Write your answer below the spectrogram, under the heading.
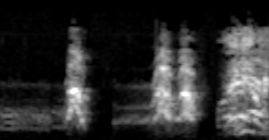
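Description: A dog named Deuce barks three times in short, loud bursts, the last two in quicker succession, over a steady tonal hum in the background, barking out the colour of a woman's hair (three barks for red).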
